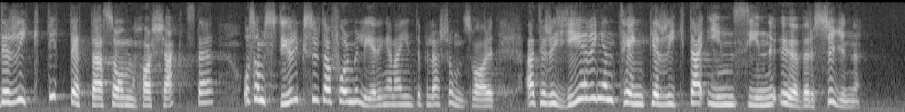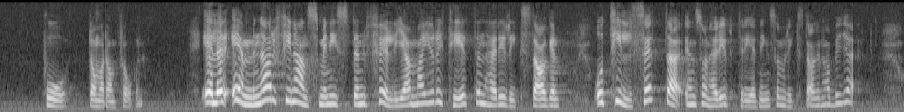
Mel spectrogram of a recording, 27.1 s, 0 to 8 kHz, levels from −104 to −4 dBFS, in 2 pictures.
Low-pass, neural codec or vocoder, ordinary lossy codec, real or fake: 7.2 kHz; vocoder, 22.05 kHz, 80 mel bands, WaveNeXt; none; fake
